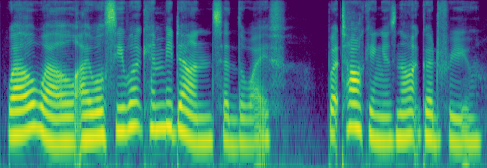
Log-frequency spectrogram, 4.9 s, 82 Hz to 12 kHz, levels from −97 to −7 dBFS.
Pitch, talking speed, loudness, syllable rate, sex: 215 Hz, 235 wpm, -18 LUFS, 4.7 syllables/s, female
